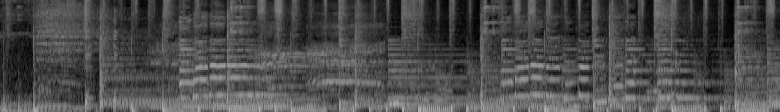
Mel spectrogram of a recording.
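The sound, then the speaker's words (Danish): Sheep bleating outdoors on an open common, with repeated wavering, nasal calls over a dense, continuous background of other sound. “Der er også nogle får herude.”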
